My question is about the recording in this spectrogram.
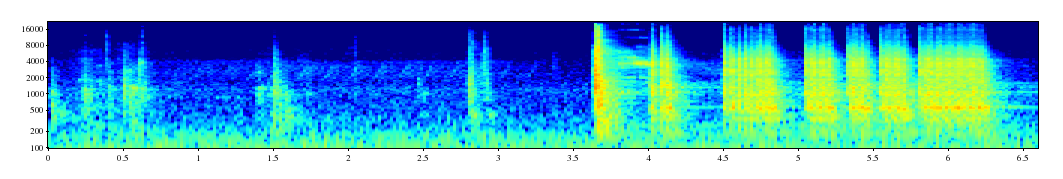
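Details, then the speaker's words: Riding mower tractor with replaced engine, oil and gas checked: a few sharp clicks and buzzing chatter but engine never cranks; battery flat, ignition likely left on. "And of course, freaking battery. Of course. Why not? Why wouldn't it be? I guess I left the ignition on."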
